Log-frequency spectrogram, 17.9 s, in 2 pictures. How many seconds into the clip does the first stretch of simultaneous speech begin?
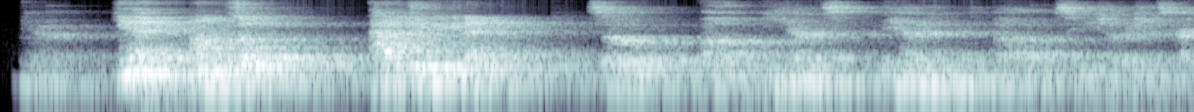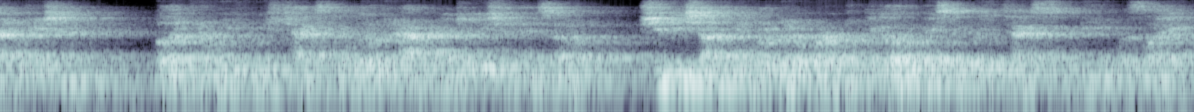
none

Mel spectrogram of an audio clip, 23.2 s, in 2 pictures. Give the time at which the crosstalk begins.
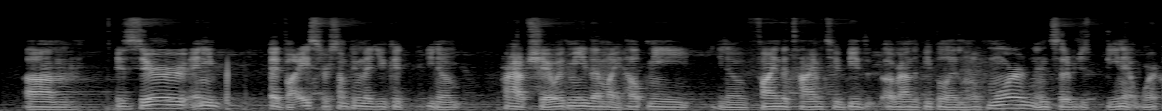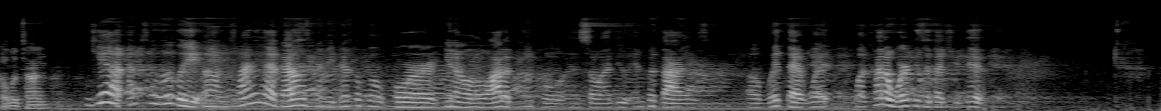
none

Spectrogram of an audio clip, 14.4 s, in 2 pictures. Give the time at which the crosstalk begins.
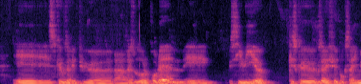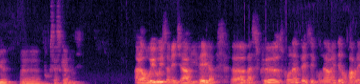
none

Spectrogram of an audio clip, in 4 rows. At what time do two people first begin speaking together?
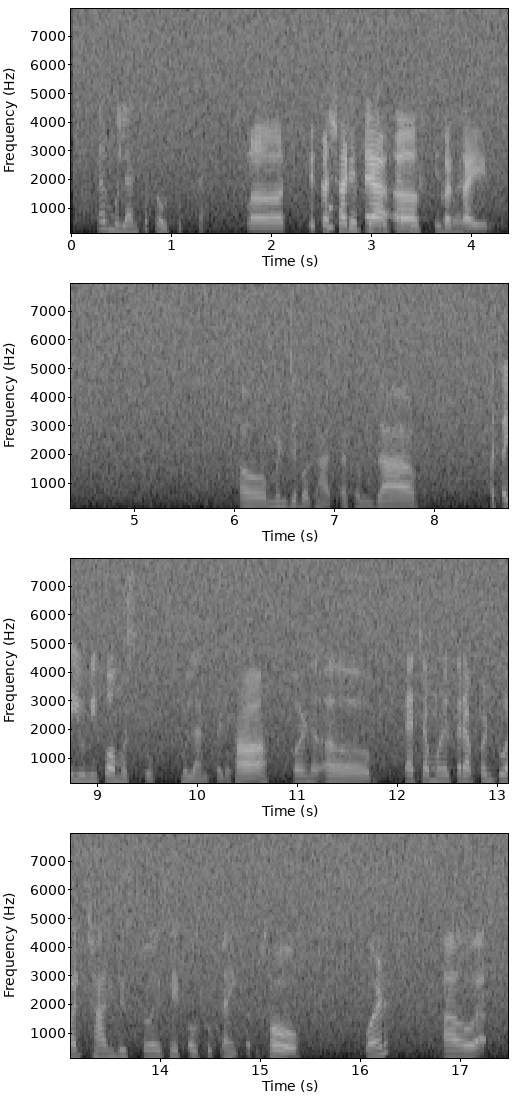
2.5 s

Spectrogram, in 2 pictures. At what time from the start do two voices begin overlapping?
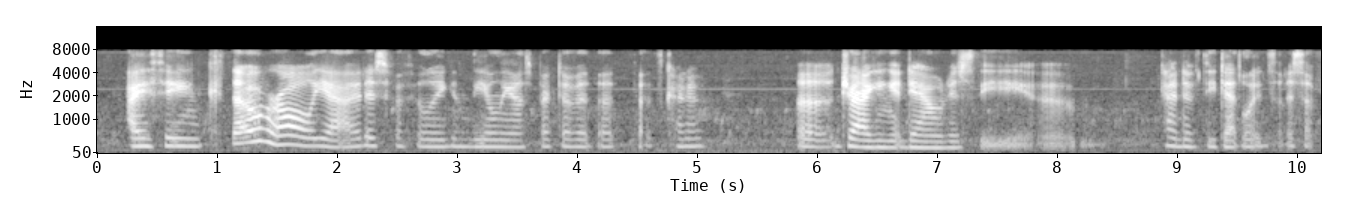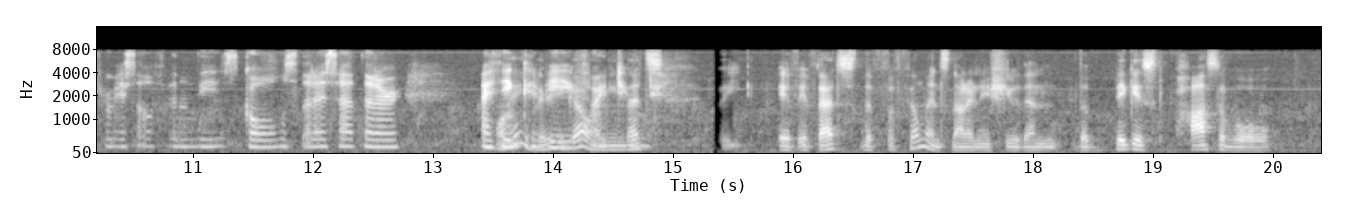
13.5 s

